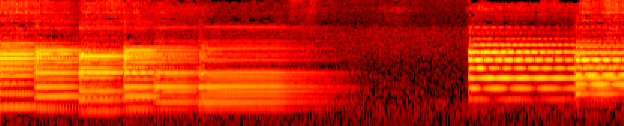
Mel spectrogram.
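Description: Wired electronic doorbell chime playing a short tune of stepped notes through its small speaker; the tune fades out about two seconds in. About three seconds in, a two-note ding-dong begins.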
